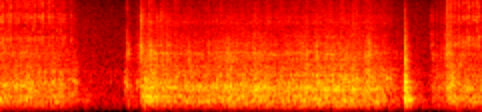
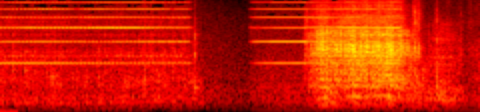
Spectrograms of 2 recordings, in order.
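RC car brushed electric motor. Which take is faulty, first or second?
first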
